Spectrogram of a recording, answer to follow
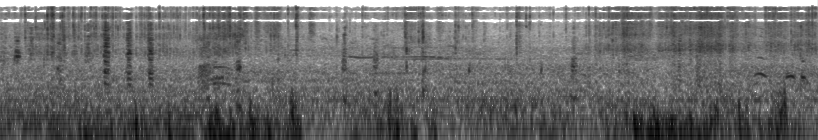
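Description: Ducks quacking over a steady low rumble on the microphone.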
